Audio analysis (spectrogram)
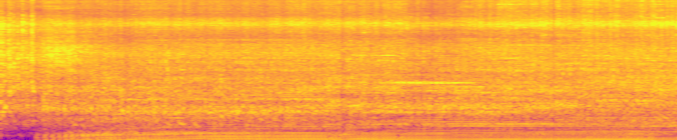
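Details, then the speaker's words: Yamaha Scorpio single-cylinder motorcycle after carburetor tuning: a fast, even putter holding a high idle RPM without throttle, with no misses or pops. It idles cleanly and healthily. "Ya, RPM saya tanpa ngegas langsung tinggi. [berdehem] Ya, RPM lebih tinggi menunjukkan bahwa kemampuan bekerja dia baik."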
